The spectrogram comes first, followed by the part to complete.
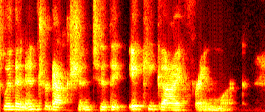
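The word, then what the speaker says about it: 生きがい: And we have the pronunciation now there, Ikigai.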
